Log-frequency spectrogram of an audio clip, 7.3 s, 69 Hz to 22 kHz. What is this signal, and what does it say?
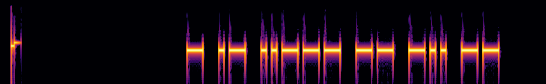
Morse code, heard as a keyed tone, about 17 wpm, 700 Hz. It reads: TA2MDM
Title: DXCC-100 Call Signs - 6 Characters - Repeated 2x - 17wpm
